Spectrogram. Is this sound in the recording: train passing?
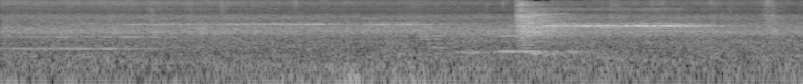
yes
